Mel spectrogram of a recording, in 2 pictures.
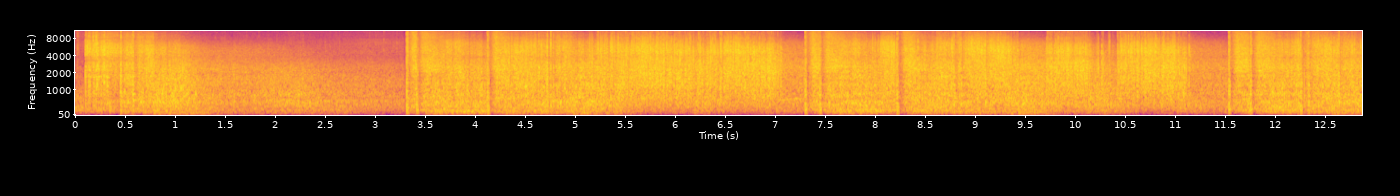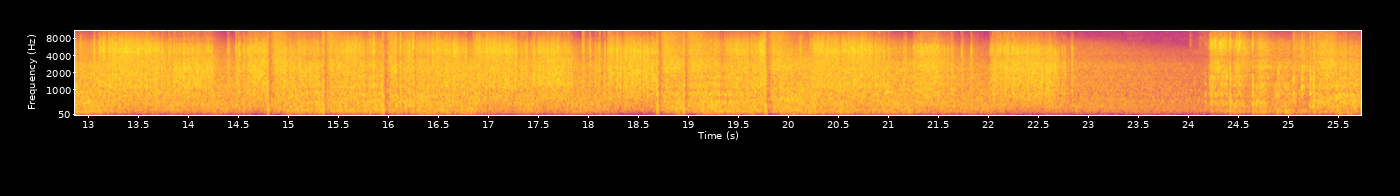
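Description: Fireworks display: aerial shells bursting in a dense, near-continuous barrage of bangs and crackles. It starts in earnest about three seconds in and eases off shortly before the end.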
